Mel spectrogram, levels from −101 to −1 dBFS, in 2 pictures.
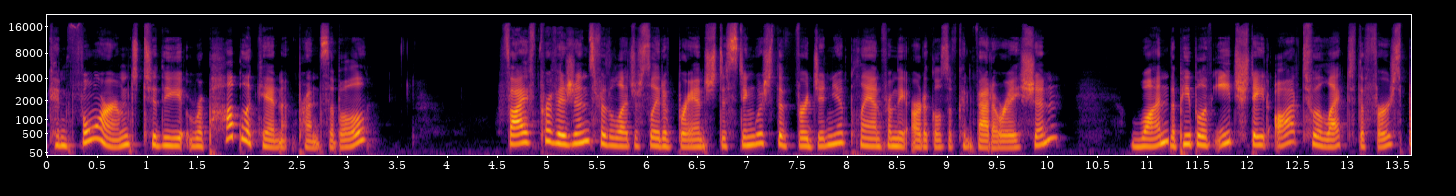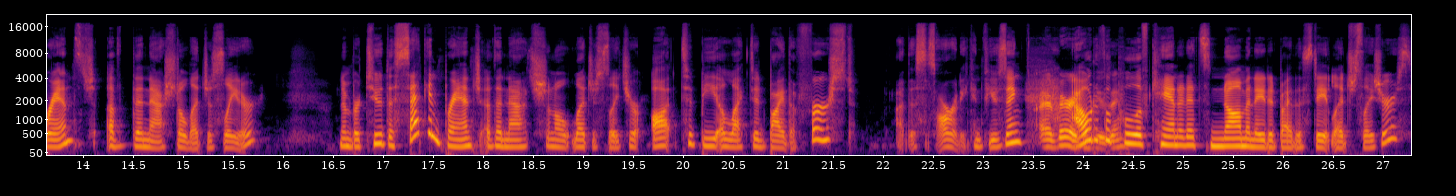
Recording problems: none

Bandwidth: 17.5 kHz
